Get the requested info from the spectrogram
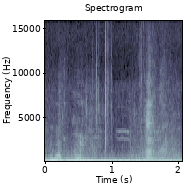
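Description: An ape calls out with short hoots that rise and fall in pitch in the first half-second, over a steady low rumble. A few sharp clicks follow later.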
